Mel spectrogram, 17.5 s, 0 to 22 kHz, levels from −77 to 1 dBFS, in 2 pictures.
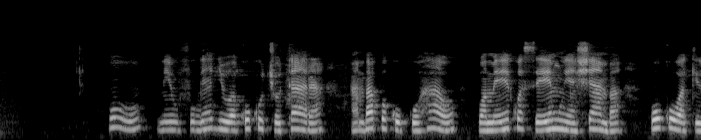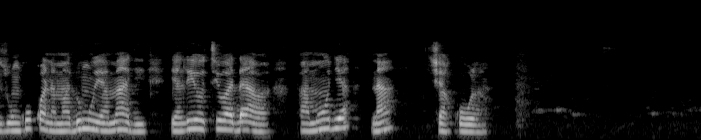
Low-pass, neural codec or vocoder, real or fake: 7.2 kHz; none; real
